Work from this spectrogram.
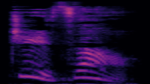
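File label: "zhìzào" Mandarin Chinese; 制造; 製造（する）、作りだす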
